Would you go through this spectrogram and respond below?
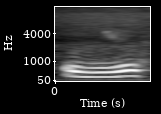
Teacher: tinggi dan lidah lebih menjorok ke belakang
